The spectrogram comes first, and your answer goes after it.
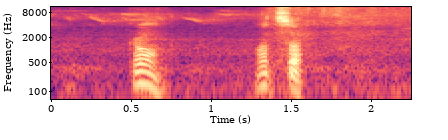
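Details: Outdoors on a walk, a Bengal kitten meows three times: one brief arched call, a pause, then two quick calls close together over a faint outdoor hiss.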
